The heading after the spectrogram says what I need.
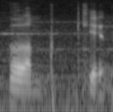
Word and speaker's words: Blumpkin: Bartholomew Blumpkin. It rhymes with pumpkin.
